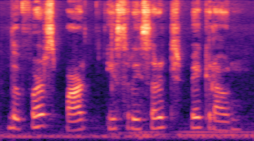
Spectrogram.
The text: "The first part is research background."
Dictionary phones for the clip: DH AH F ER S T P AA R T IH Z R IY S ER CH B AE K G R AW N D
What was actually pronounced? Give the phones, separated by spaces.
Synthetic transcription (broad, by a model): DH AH F ER S T P AA R T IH S R IY S ER CH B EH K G R AW N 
